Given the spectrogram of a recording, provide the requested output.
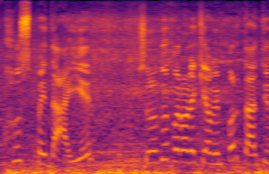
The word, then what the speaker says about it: hospedaje: Per esempio posada e hospedaje sono due parole chiave importanti per trovare degli hotel economici, che poi in realtà si pronuncia hospedaje, come Tunja, la città in cui siamo.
